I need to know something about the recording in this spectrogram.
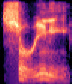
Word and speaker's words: Serene: we've read Serene see this one is deceptive uh it looks easy but it is another one of those with the hard consonants so it is actually serini is the correct pronunciation sirini yeah I was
